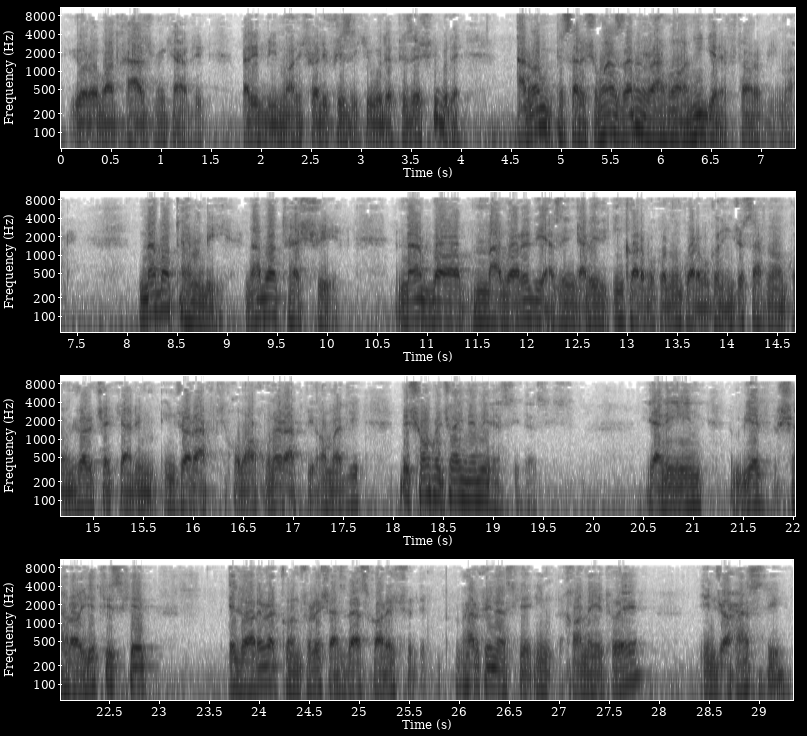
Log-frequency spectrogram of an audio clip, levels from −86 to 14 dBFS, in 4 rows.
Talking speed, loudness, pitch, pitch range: 155 wpm, -11 LUFS, 70 Hz, 65-85 Hz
